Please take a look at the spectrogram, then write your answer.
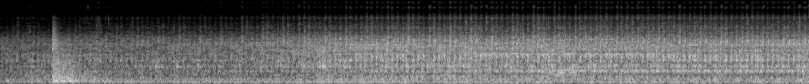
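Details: Isuzu 4HL diesel, after a no-start traced to the injector: cranks briefly, fires at once and settles into a steady, even clatter that firms up after a few seconds. Runs normally.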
